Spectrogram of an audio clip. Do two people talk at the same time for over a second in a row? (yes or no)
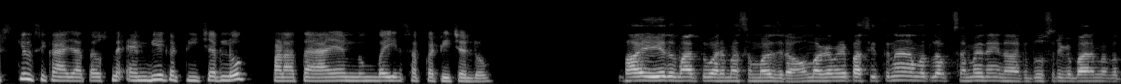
no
